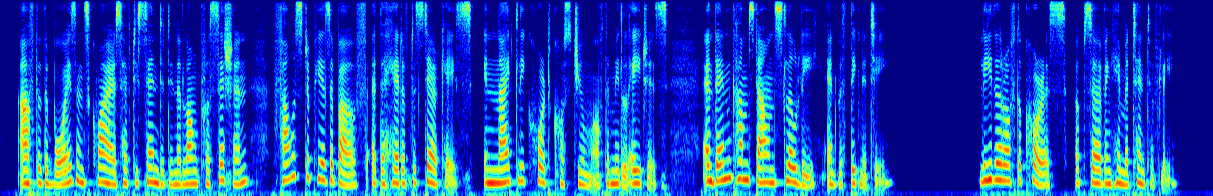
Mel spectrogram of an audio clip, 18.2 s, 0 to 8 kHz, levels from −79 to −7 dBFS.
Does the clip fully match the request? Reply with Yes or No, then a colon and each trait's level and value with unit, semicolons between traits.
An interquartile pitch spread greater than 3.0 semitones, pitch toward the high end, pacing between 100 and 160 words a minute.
Yes: average, 3.4 semitones; high, 205 Hz; average, 140 wpm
